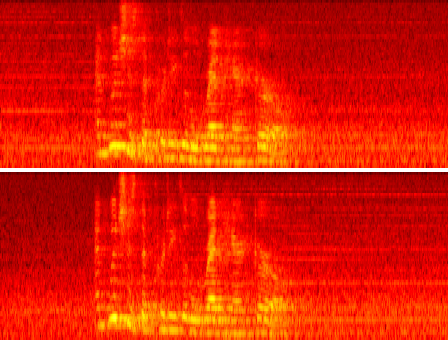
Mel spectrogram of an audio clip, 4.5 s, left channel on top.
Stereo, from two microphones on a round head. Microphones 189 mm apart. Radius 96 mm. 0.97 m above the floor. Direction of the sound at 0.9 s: 65° right (ahead or behind).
